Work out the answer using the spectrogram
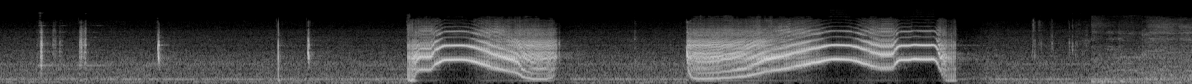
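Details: Packard Bell 35 tube AM radio chassis, old and previously stored outside: two bursts of loud whistling squeals sweeping up and down like a theremin; set oscillating, cause not found, owner suspects a previously replaced resistor.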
